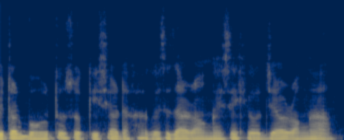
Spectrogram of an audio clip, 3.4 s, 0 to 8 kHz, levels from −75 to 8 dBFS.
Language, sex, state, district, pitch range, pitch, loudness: Assamese, male, Assam, Sonitpur, 110-125 Hz, 115 Hz, -17 LUFS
